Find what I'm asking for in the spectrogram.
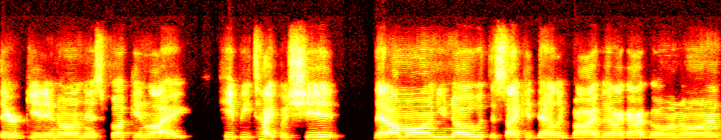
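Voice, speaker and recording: In a Southern US accent, a man with a fairly high pitch speaks at a moderate pace in a flat monotone. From Alabama, US South. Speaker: rapper. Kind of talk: casual interview.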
